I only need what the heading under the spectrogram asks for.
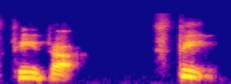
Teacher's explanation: only thing is you have to stress the ಮಹಾಪ್ರಾಣ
